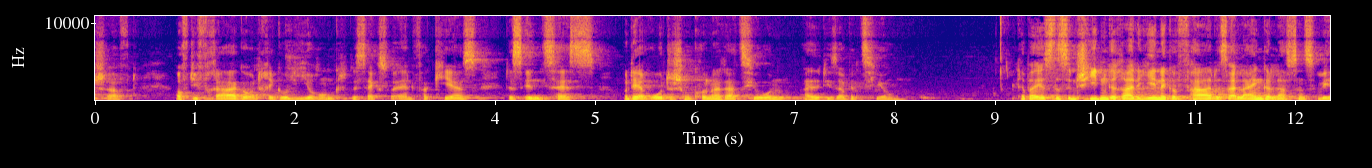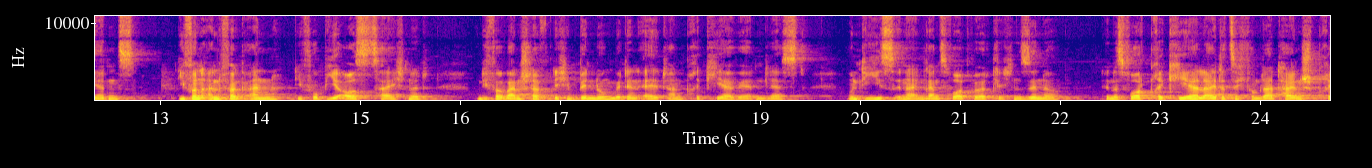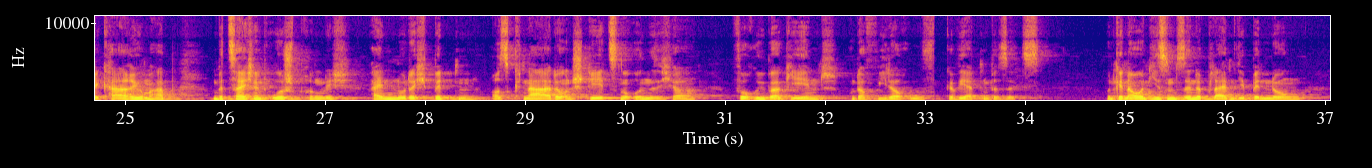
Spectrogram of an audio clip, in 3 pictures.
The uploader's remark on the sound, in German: Vortrag, gehalten am IFK, dem Internationalen Forschungsforum Kulturwissenschaften, in Wien am 8.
